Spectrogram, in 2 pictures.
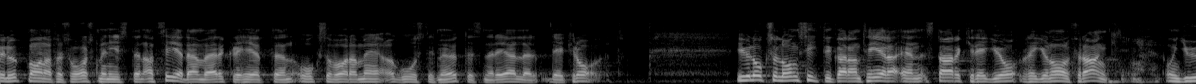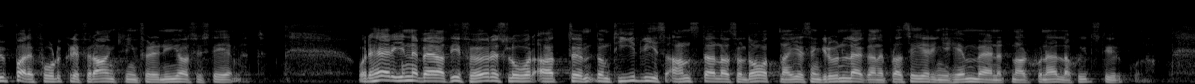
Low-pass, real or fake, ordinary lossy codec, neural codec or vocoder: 7.2 kHz; real; AAC, 48 kbps; none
